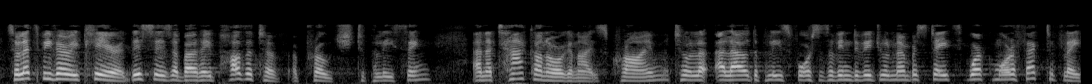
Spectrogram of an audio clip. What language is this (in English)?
English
